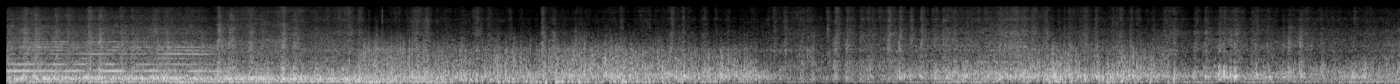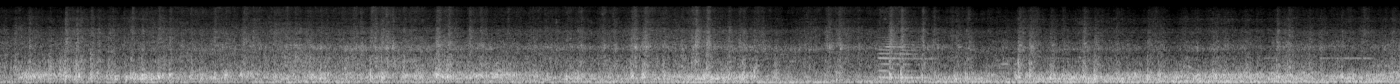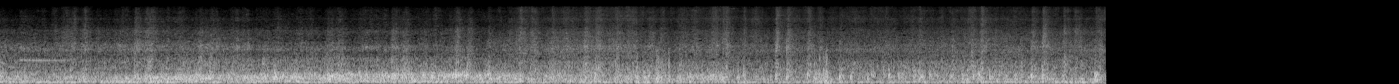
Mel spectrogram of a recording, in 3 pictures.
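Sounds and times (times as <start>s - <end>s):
train horn: 0.1s - 2.5s, 22.8s - 23.6s
train rumbling with clickety-clack: 0.1s - 39.1s.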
